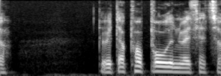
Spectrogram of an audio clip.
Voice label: "pobl", Welsh

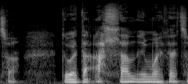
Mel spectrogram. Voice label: "allan", Welsh

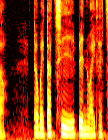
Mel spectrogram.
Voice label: "tyb", Welsh

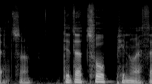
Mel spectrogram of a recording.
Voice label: "twp", Welsh

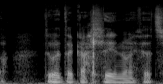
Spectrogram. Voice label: "gallu", Welsh

